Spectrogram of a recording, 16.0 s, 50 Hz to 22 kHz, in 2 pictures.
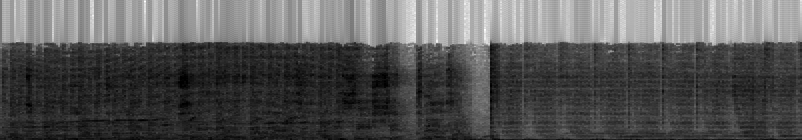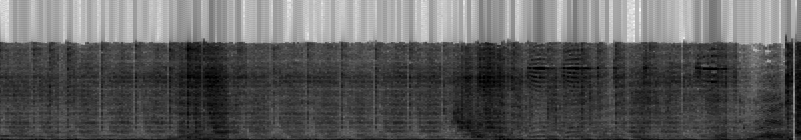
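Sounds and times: loud industrial hardcore music: 0.0s - 16.0s
heavy kick drum: 4.9s - 16.0s.

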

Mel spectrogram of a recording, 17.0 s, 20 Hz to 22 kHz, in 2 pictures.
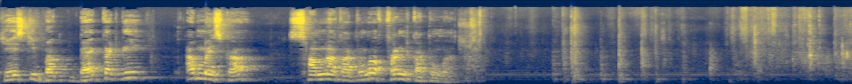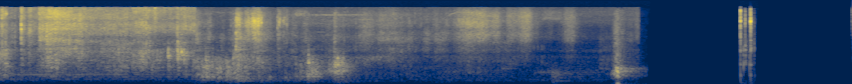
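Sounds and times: stiff paper rustling and crackling: 6.4s - 13.9s.

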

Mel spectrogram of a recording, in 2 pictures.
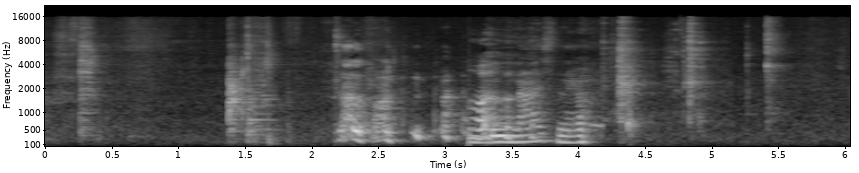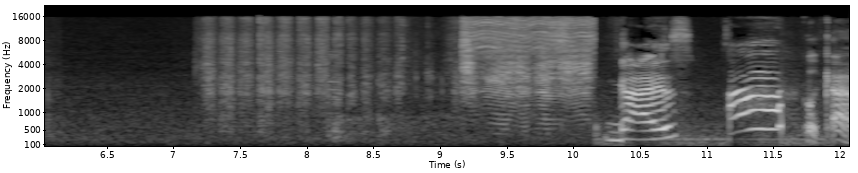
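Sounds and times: nail file rubbing fingernails: 7.2s - 10.2s.

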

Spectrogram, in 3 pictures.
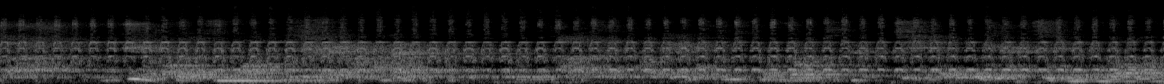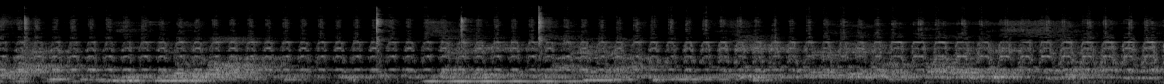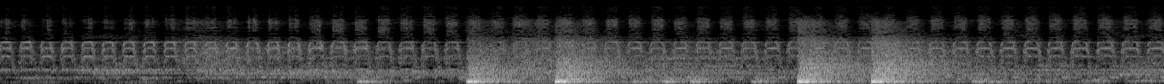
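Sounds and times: fast even motor buzz: 0.0s - 34.9s
sharp ticks: 0.0s - 34.9s
steady machine hum: 0.0s - 34.9s
stepper motors whining: 0.0s - 34.9s.

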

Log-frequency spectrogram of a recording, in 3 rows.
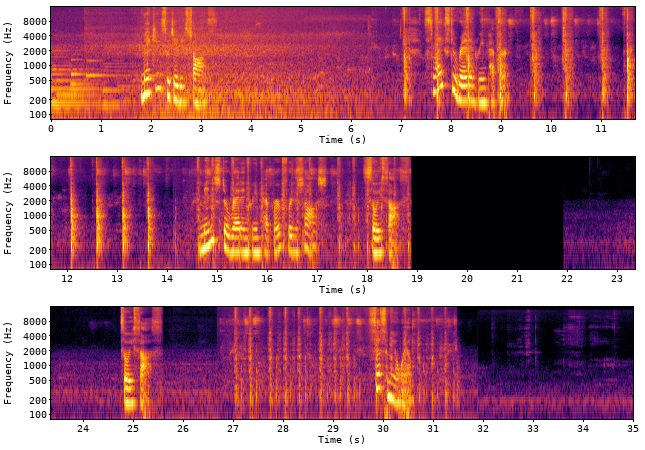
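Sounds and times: faint hum: 0.0s - 9.8s, 22.0s - 27.7s
knife chopping on wooden board: 7.0s - 18.9s, 26.9s - 31.6s.

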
